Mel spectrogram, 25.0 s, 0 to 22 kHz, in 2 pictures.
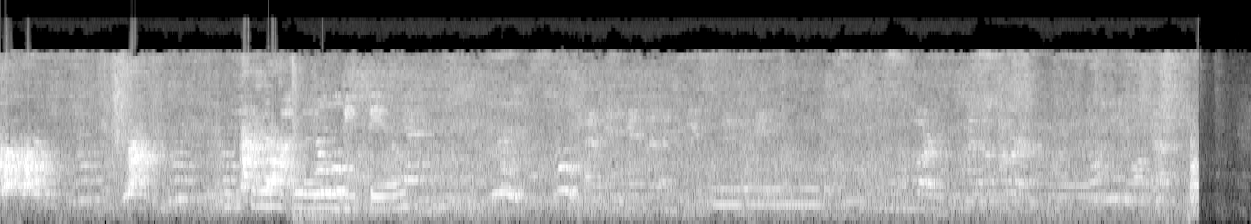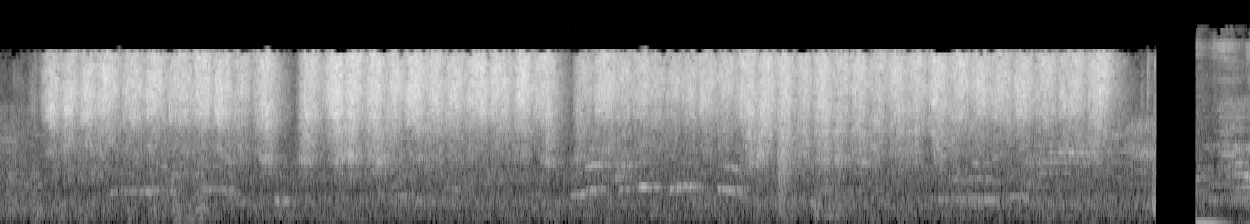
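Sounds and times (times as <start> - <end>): sandpaper rubbing on wood: 12.9 - 23.8.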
